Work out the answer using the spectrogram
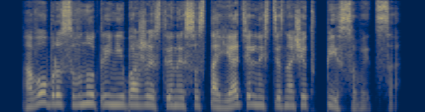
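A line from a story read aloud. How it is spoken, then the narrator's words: Sarcastic. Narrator (Russian): язвительно проговорил Павел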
